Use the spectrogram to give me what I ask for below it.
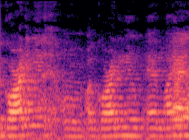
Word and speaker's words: guardian ad litem: And it was just like she was a guardian ad litem.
